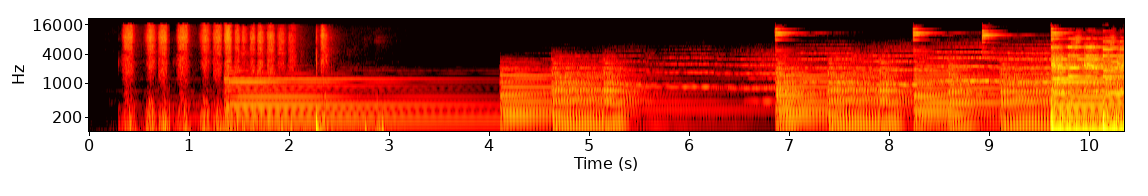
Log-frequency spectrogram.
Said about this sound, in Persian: این صدای قلم استیاوش بود که برای نابودی پاک کن با دفتر داشت برخورد میکرد.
